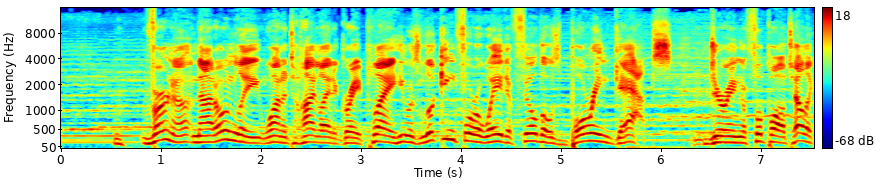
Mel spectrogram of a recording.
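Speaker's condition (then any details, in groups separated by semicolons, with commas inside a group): No condition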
